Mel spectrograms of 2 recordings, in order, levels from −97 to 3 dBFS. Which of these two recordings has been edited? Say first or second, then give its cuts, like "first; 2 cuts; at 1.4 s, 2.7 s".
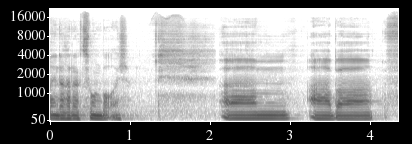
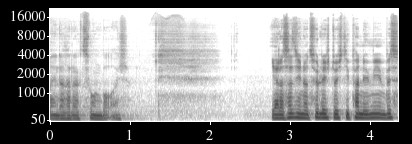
first; 1 cut; at 2.0 s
